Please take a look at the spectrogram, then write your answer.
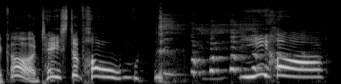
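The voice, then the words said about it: Gritty put-on Southern accent. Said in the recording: “That's like a gritty Southern accent ... Needs more grit ... Oh, that was pretty gritty.”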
